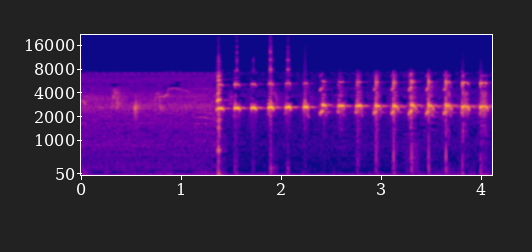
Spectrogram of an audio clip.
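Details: Nest-camera osprey at Barnegat Light, New Jersey, 12 September 2022, afternoon. Faint whistles come first, then an abrupt start to a fast, evenly spaced series of about fifteen piercing chirps.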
